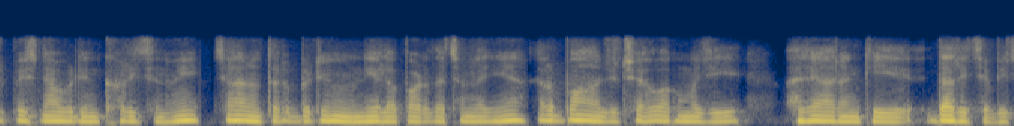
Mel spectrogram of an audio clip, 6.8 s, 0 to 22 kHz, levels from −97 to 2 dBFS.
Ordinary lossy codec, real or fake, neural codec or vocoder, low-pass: Opus, 24 kbps; fake; codec, 16 kHz, 0.8 kbps, ZipCodec; 7.2 kHz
